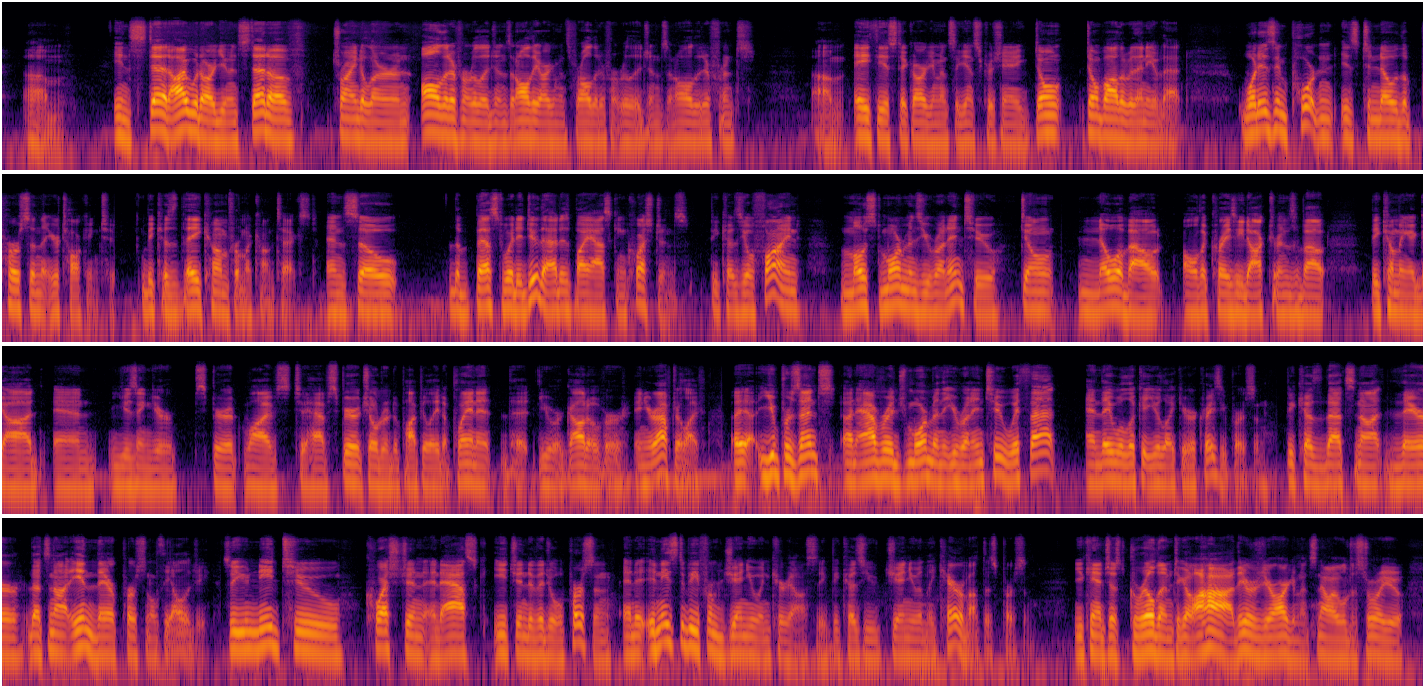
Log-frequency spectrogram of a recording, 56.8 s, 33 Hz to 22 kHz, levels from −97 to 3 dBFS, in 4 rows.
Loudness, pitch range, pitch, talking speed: -26 LUFS, 100-120 Hz, 110 Hz, 195 wpm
